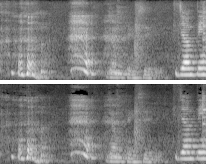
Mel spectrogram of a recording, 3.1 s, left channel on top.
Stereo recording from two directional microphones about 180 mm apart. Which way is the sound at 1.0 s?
30° left (ahead or behind).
